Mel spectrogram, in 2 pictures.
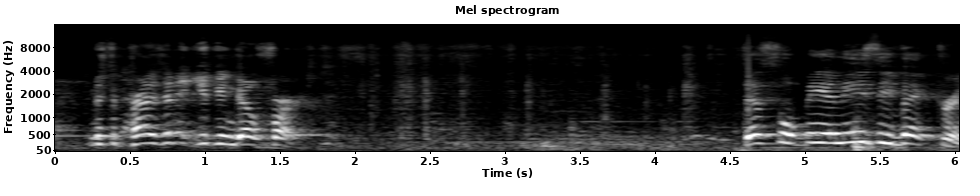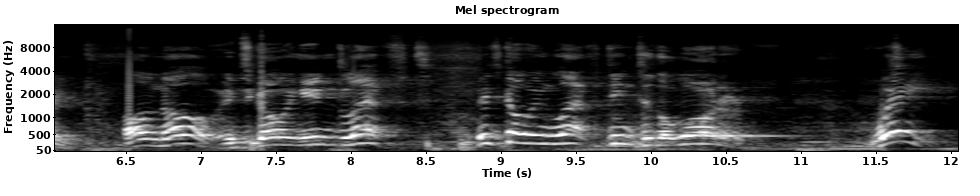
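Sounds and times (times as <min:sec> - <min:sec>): faint shuffling: 0:01.5 - 0:06.5.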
